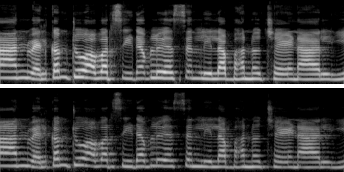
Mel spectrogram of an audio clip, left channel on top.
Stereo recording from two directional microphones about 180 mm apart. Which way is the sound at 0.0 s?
25° left (ahead or behind).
